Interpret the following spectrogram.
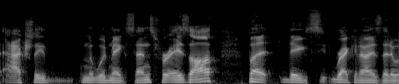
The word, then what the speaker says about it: Azoth: manipulated the use of it's pronounced azoth by the voice actors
